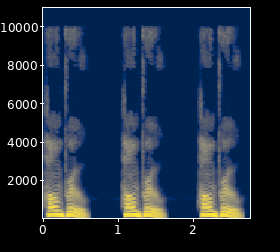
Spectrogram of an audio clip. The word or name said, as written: homebrew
